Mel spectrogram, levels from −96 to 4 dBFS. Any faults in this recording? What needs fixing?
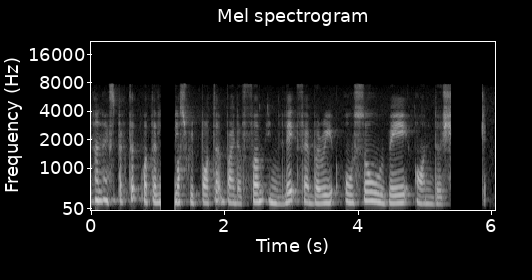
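Digital broadcast dropouts mute the speech at 1.04 to 1.31 s and 5.39 to 5.92 s. The receiver lost frames and silenced them with a 3 ms fade. Improve reception or add error protection.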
